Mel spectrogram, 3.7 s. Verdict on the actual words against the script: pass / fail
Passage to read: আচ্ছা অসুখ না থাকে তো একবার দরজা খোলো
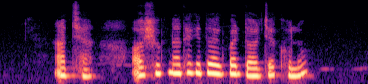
pass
